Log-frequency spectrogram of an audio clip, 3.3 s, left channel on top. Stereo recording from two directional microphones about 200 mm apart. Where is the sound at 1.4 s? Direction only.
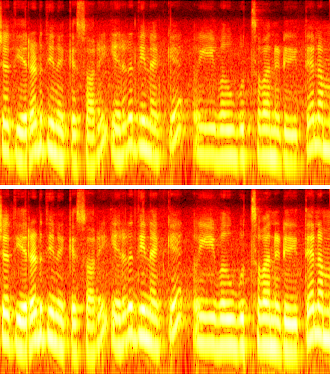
15° right (ahead or behind).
